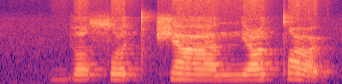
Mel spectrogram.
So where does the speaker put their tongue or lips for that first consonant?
lips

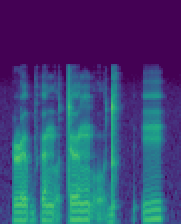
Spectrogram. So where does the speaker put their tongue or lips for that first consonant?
retroflex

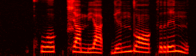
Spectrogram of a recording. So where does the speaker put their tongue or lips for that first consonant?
velum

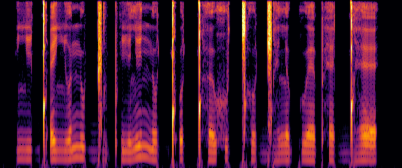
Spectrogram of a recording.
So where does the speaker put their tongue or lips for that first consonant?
palate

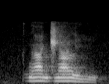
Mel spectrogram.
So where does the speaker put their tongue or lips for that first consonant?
velum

